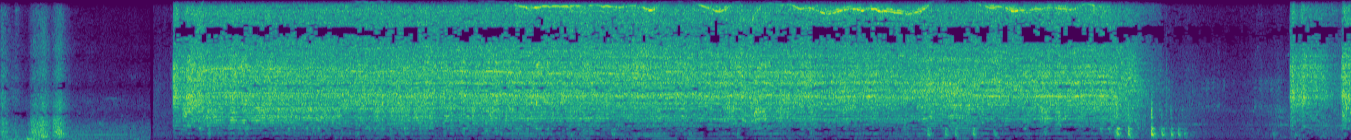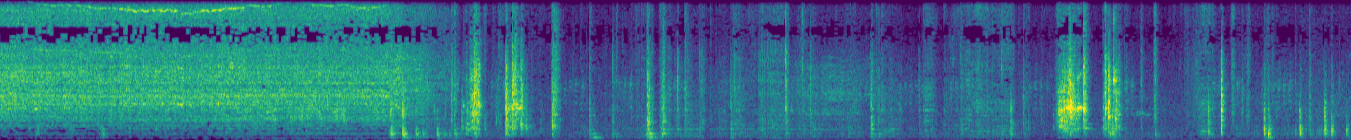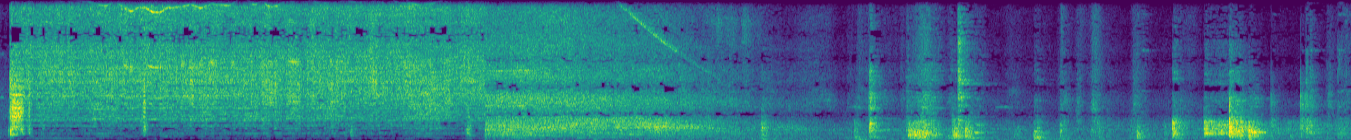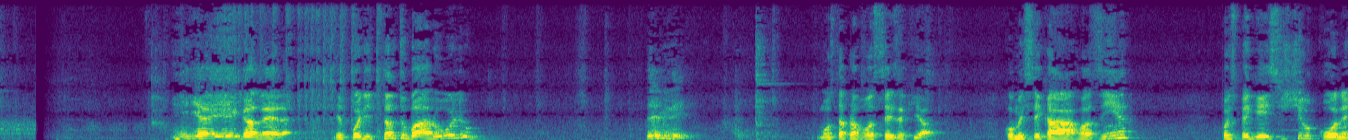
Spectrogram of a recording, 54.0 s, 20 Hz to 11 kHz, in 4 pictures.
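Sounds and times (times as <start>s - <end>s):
electric drill grinding wood: 1.8s - 11.6s, 12.9s - 18.2s, 27.1s - 34.7s.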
